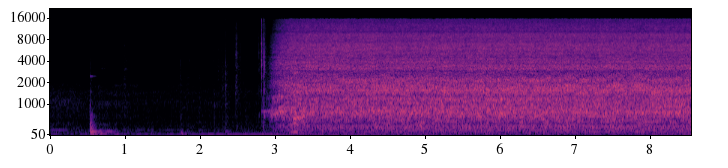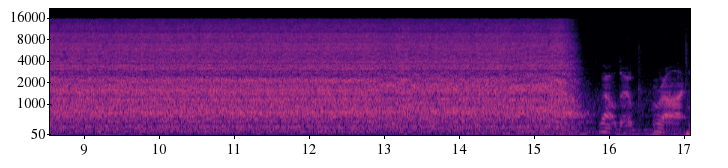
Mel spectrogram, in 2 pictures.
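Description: A hair dryer drying a watercolour painting switches on abruptly and blows in a loud, steady rushing whoosh for about twelve seconds close by, then cuts off, leaving light handling sounds.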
